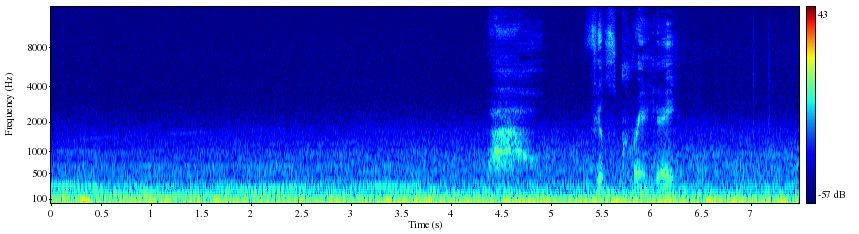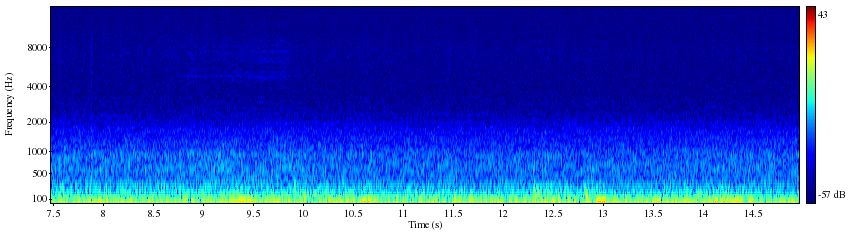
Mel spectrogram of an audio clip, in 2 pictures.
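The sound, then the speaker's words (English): A 2011 car's engine drones steadily while driving and downshifting, a loud, continuous low rumble with faint rising tones early on. A man speaks briefly over it with a short exclamation. “It's a lovely, lovely car.”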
